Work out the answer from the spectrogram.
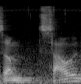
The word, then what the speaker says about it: Samhain: Is it Samhain? Is that how you pronounce it?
